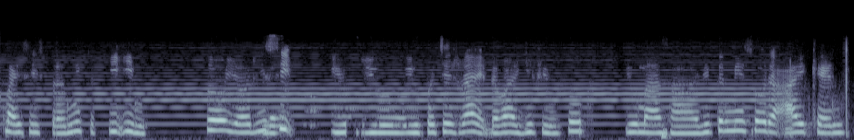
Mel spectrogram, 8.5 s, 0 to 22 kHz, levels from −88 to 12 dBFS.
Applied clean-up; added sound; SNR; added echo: none; Wind instrument, woodwind instrument; 14 dB; none.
